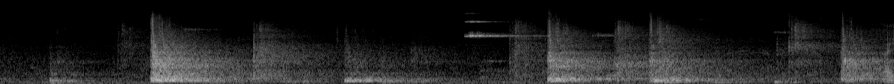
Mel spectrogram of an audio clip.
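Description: A handball in a four-wall court during a men's finals match thuds off the wall and floor, a series of sharp echoing bounces spaced about a second apart in a reverberant room, with a commentator talking over them.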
